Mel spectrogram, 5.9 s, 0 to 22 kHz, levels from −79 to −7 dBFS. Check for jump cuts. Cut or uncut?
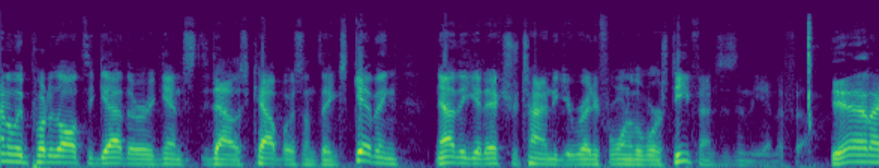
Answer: uncut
